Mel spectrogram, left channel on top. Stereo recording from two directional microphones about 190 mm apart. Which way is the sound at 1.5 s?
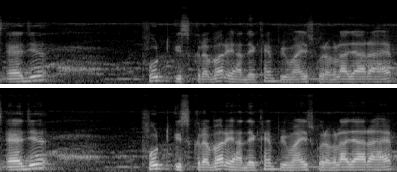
30° right (ahead or behind).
